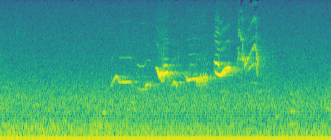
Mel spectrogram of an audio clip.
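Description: Eurasian blackbird singing one phrase, starting about one and a half seconds in: a few warbled notes that end in a higher twitter.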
